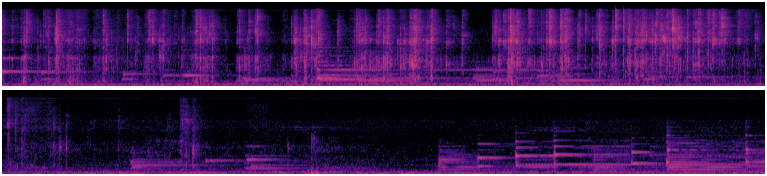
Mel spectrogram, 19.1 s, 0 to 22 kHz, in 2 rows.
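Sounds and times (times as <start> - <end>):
packaging crinkling: 0.0 - 10.6
piano music: 0.0 - 19.0.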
